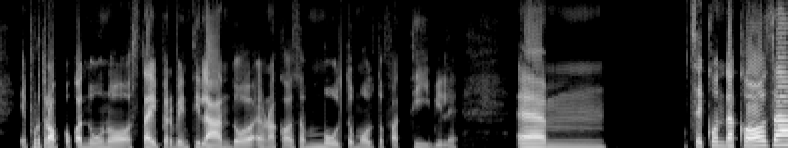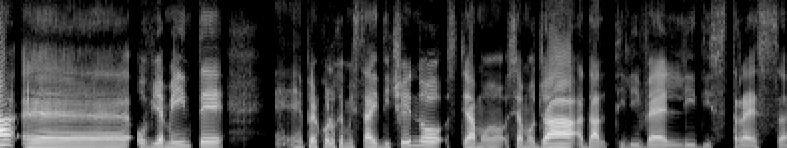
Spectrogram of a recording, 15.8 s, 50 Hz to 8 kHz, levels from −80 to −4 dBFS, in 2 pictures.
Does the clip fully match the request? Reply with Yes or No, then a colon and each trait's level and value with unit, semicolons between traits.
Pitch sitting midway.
Yes: medium, 155 Hz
